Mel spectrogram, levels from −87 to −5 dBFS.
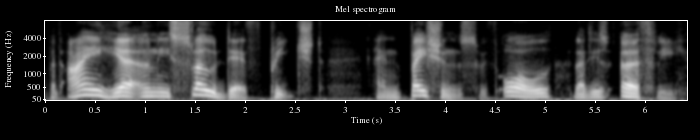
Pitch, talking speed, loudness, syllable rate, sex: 125 Hz, 130 wpm, -19 LUFS, 3.6 syllables/s, male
